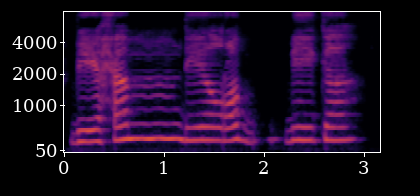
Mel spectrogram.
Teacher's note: Mim sukun berjumpa dengan dal, hukumnya izhar halqi, mimnya dibaca jelas tanpa berdengung. Bihamdi rabbika, ra-nya dibaca tebal karena fathah.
